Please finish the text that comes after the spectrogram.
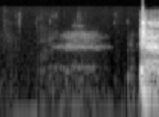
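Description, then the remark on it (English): A sudden, harsh coughing fit bursts out loud near the end, following a stretch of near silence with only a faint, thin tone beforehand. “Sorry, going while I have a coughing fit.”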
